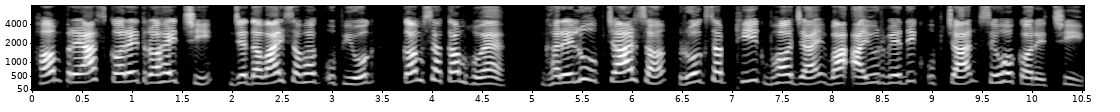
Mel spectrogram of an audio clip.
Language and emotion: Maithili, neutral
